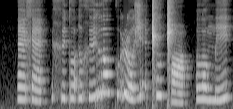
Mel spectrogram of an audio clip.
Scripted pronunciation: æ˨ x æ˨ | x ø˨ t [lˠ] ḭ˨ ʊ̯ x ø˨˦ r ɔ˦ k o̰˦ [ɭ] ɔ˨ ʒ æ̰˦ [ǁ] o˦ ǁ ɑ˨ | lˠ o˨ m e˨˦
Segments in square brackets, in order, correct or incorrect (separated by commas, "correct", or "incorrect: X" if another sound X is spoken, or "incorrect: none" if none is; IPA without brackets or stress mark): correct, correct, correct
